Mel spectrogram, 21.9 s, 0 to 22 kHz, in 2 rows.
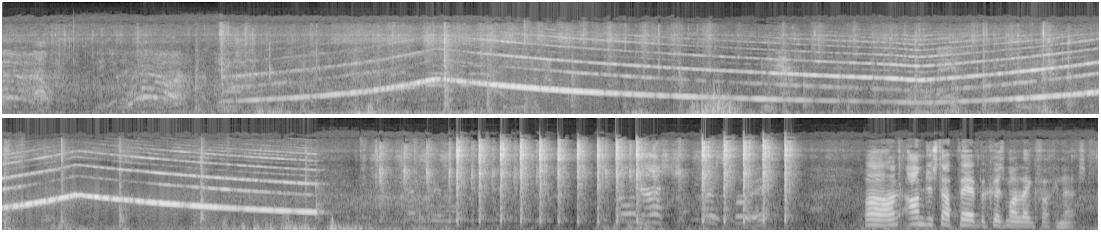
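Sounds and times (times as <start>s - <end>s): siren wailing: 2.2s - 14.3s.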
